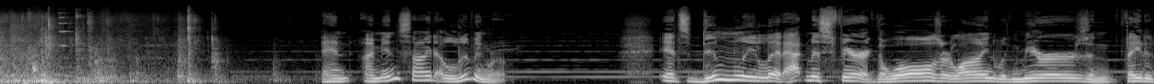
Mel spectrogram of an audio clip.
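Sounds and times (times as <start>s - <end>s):
elevator doors sliding open: 0.0s - 3.0s
speech: 3.2s - 5.2s, 6.6s - 11.5s.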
